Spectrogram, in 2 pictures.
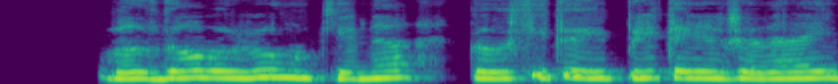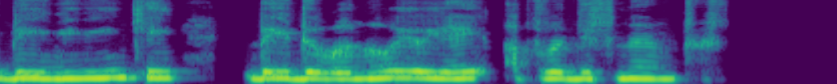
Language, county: Lithuanian, Kaunas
